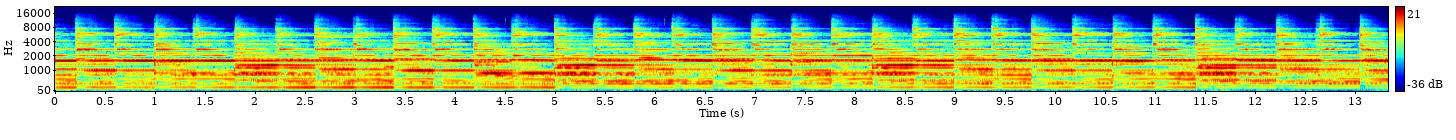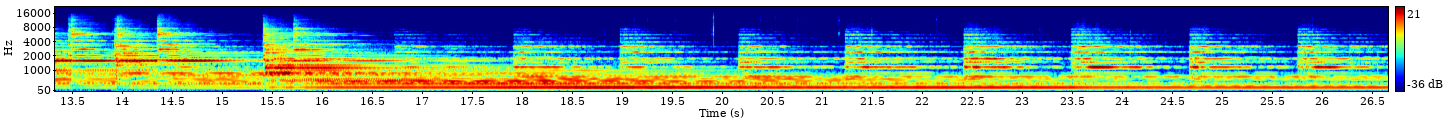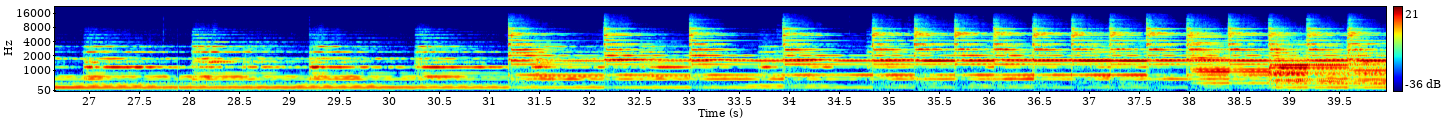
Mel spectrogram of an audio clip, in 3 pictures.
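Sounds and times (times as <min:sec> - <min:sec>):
church bells ringing in a peal: 0:00.0 - 0:39.9.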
